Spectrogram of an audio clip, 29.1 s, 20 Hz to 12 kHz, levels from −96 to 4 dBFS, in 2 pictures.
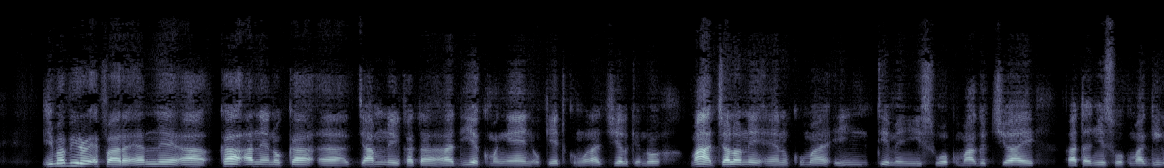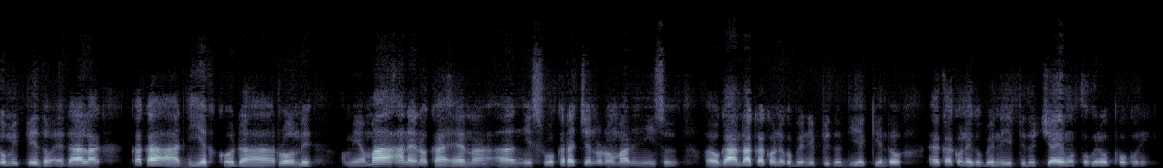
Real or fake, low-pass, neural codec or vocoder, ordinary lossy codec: fake; 10.8 kHz; codec, 24 kHz, 0.9 kbps, DualCodec; MP3, 48 kbps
